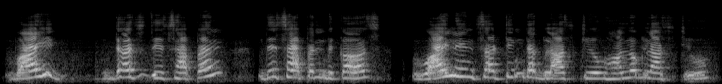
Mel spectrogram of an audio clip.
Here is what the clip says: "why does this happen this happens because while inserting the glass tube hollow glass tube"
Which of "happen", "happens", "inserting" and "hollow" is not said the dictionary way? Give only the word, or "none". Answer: happens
